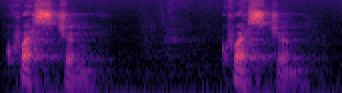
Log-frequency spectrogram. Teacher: Okay, an accent on the first syllable.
